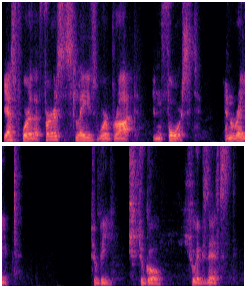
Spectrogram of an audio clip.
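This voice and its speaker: Slow-speaking man. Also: medium pitch, a bit bright. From Dominican Republic. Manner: halting, searching for words. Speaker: panelist. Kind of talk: earnest roundtable statement.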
